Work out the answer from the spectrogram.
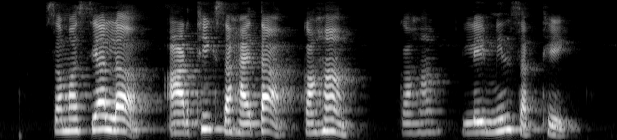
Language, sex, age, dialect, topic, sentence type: Chhattisgarhi, female, 18-24, Western/Budati/Khatahi, banking, question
